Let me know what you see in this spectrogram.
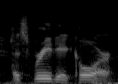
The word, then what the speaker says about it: esprit de corps: Y'all saying it wrong. – It's French. I could never pronounce those French words either, but I've heard it enough. It's esprit de corps.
